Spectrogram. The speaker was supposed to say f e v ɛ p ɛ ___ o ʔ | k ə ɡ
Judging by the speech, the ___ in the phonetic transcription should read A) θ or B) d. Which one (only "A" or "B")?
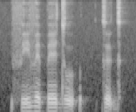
B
